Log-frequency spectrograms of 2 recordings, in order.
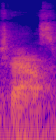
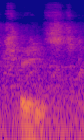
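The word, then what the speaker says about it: chaste: read that word I was like that's probably pronounced chass but now that there's a e at the end of it it's chased all right I'll be so chased in my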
